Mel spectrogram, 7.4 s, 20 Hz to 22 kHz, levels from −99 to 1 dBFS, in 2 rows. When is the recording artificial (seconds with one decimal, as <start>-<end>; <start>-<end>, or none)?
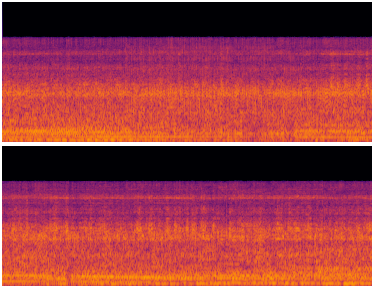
5.7-6.3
